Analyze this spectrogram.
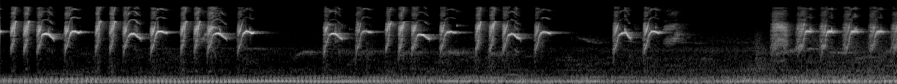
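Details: Actively singing meranti bird delivering bursts of crisp, high twittering notes, each burst ending in a bent whistled note. The bursts come in repeated phrases about a second apart, with short pauses between groups and a soft low hum underneath.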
